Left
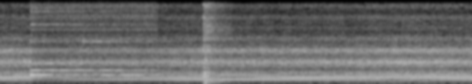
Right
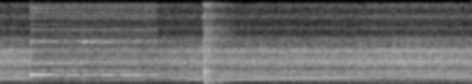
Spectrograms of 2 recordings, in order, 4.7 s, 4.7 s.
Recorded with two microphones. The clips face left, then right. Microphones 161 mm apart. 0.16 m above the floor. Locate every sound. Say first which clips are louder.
0.3 s a bell: right 5 dB; 25° right (ahead or behind), 5.5 m
2.0 s a snare drum: left 4 dB; 40° left (ahead or behind), 1.5 m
